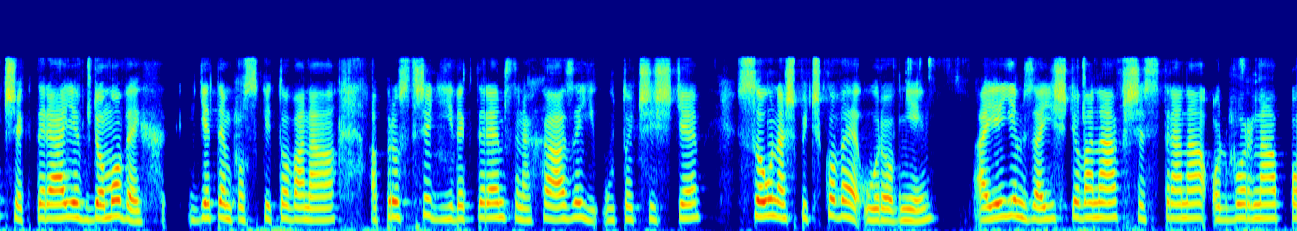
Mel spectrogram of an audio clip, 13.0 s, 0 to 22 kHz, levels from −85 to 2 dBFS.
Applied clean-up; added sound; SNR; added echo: neural mask model Resemble Enhance denoiser.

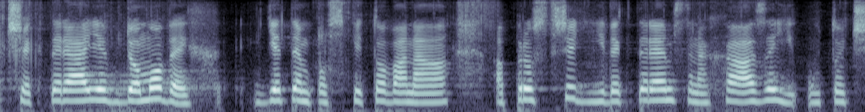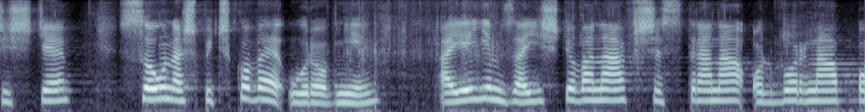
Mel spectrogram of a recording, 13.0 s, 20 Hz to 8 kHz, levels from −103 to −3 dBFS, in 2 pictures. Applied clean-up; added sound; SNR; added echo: neural mask model RNNoise.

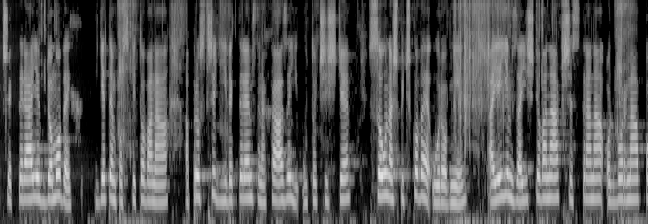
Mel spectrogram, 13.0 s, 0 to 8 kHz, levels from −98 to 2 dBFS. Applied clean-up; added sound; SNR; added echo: classical method spectral subtraction.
